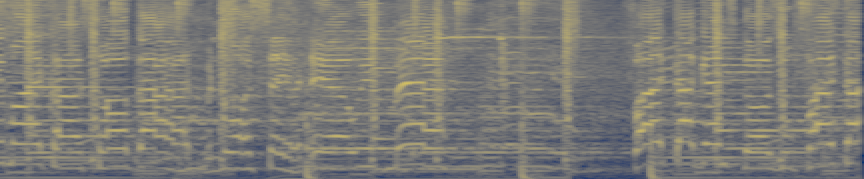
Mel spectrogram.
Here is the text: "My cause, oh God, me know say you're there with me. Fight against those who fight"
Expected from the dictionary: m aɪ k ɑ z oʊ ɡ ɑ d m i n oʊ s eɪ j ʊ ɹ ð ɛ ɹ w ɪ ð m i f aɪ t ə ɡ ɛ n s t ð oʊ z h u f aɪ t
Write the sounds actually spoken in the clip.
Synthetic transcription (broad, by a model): m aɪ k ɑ s oʊ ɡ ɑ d m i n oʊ s eɪ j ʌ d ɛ w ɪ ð m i f aɪ t ə ɡ ɛ n s t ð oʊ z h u f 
